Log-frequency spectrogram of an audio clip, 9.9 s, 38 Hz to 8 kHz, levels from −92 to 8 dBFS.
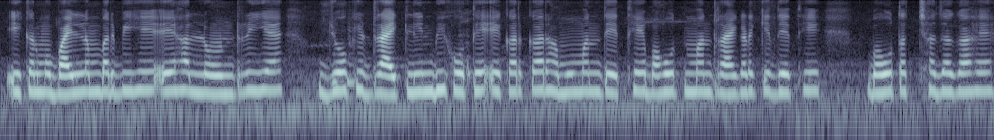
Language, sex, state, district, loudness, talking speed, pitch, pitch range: Hindi, female, Chhattisgarh, Raigarh, -19 LUFS, 165 wpm, 245 Hz, 240-255 Hz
